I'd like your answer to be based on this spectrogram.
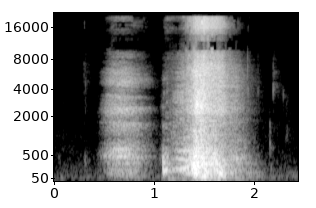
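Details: Male, drawn-in breath then a wet, spraying burst of air; single unstifled spray sneeze.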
